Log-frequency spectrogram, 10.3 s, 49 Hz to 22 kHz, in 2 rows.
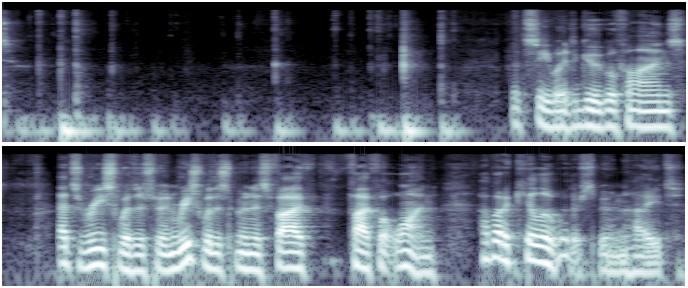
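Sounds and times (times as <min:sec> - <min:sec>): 
computer keyboard typing a search query: 0:00.0 - 0:03.5
speech: 0:03.8 - 0:10.2.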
